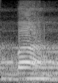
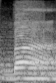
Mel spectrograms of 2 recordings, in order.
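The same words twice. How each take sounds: The two takes are said the same way.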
